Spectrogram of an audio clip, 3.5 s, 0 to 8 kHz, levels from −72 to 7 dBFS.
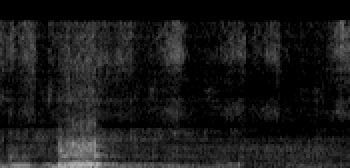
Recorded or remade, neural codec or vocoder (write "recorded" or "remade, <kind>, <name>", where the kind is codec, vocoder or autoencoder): remade, codec, SNAC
